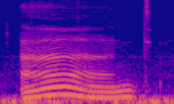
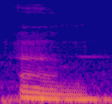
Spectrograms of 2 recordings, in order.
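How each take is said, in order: First: The word ends with a clear d sound. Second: The word ends without any d sound. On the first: "instead of saying and" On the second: "we say an, and we drop the this out"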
